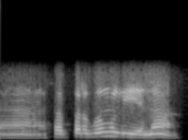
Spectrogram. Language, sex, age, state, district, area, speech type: Hindi, female, 45-60, Bihar, Vaishali, rural, conversation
